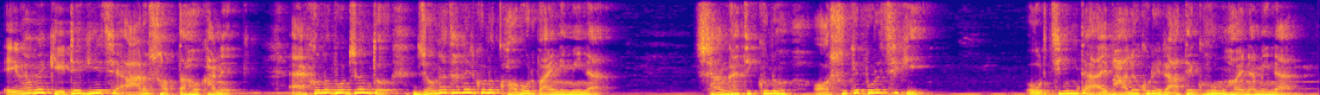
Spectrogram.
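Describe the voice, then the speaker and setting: Male narrator for dramatic horror audio story; animated intonation, echoey sound over music. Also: a little high, measured pace, long pauses.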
